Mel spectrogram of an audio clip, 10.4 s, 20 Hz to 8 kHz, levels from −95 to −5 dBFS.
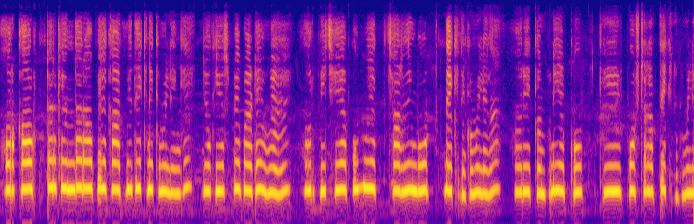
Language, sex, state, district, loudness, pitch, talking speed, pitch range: Bhojpuri, female, Uttar Pradesh, Ghazipur, -15 LUFS, 345 Hz, 200 wpm, 335-360 Hz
